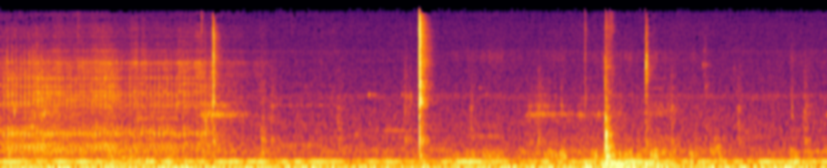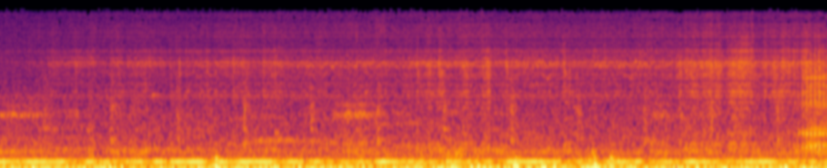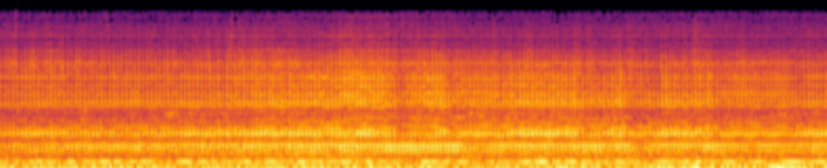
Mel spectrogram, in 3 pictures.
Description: Mystery sound from immersion heater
